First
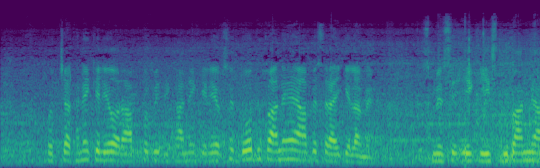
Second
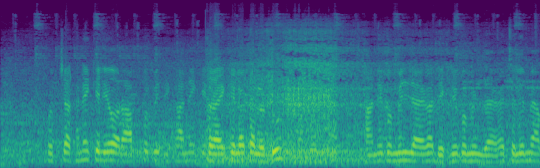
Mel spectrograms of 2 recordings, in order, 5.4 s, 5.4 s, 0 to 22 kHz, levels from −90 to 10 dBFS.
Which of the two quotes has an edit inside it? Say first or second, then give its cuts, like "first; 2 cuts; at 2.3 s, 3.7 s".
second; 1 cut; at 2.0 s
